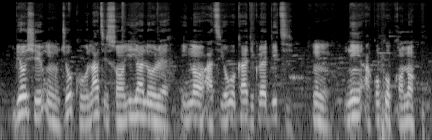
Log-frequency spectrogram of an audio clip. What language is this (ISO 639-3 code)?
yor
